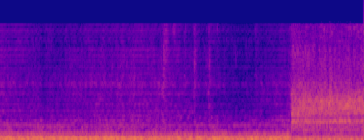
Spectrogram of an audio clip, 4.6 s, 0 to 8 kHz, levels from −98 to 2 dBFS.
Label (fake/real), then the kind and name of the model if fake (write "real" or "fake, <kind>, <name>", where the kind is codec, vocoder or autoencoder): fake, vocoder, HiFi-GAN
